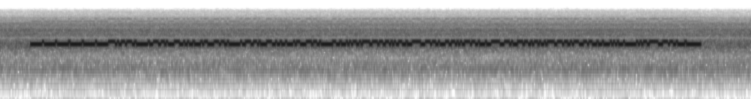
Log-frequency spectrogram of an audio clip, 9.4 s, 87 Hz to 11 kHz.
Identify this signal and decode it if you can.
RTTY (45.45 baud, 170 Hz shift), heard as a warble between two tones, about 1360 Hz centre. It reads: AGN? AGN? PSE RPT UR QTH DE ZL6ST K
